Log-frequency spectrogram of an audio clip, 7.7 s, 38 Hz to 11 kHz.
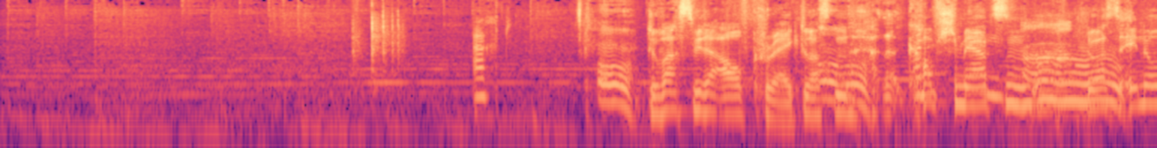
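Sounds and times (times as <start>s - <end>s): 
dice rolled clattering on a hard surface: 2.3s - 2.8s
speech: 3.2s - 7.7s.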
